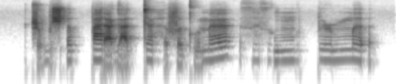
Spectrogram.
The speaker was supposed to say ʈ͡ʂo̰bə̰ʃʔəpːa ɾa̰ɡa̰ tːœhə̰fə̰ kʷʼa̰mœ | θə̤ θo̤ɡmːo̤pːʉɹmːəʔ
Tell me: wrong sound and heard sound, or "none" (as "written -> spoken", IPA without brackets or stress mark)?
none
